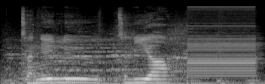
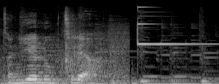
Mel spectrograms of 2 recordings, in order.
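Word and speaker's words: Tanielu Tele'a: Some people call me Tanilu Talea, Tanilu Talia, but how you say it properly is Tanilu Talea.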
